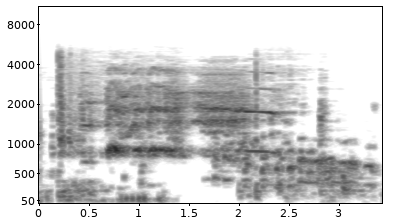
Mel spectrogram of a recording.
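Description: Roosters crowing in a long, drawn-out call, loud and close, with clucking and other fowl noises underneath.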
